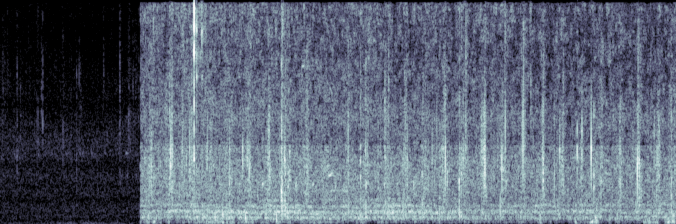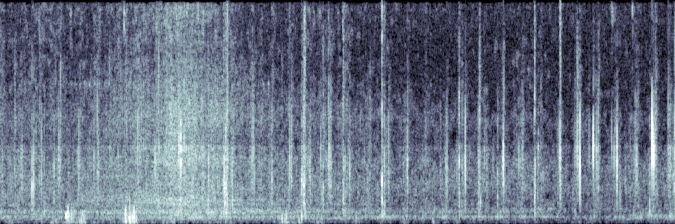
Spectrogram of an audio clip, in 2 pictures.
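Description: Footsteps crunching on a gravel path, a dense run of irregular crunches that starts suddenly about a second in after near silence.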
